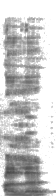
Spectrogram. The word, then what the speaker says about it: aleph: contain the name of the letter is pronounced as aleph and vocalized differently it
